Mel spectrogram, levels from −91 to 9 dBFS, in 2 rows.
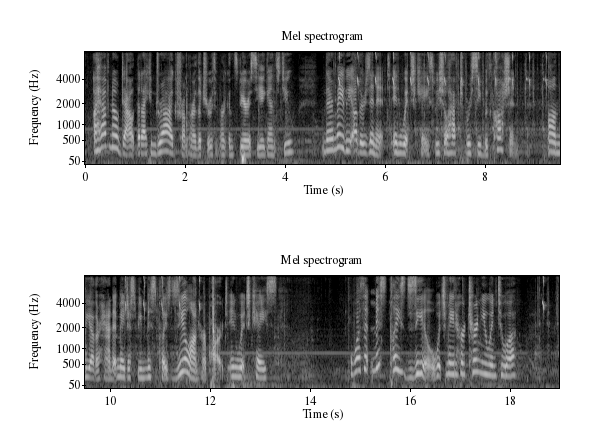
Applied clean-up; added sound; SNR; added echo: none; Mechanisms; 12 dB; none.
